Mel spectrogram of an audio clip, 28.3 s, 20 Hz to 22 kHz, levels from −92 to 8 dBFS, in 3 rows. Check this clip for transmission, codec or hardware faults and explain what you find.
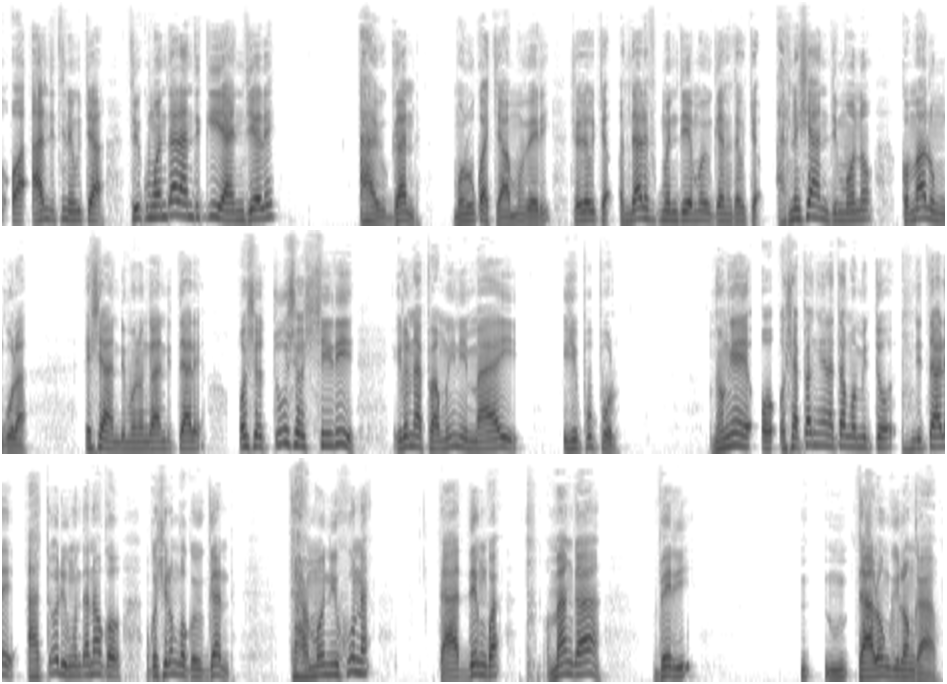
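Nothing here points to a transmission, codec or hardware problem, so there's nothing to flag in this speech recording.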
